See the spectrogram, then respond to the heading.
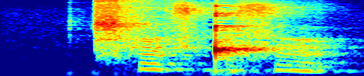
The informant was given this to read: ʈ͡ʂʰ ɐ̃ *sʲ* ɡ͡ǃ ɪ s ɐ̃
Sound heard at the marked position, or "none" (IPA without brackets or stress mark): s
